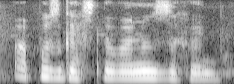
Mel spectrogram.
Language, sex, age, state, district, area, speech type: Kashmiri, female, 18-30, Jammu and Kashmir, Pulwama, rural, spontaneous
